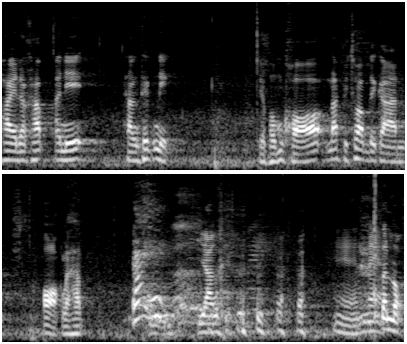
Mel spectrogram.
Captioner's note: laughs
